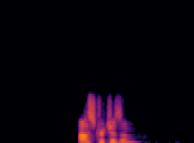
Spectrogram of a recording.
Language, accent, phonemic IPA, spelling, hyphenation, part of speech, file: English, General American, /ˈɑstɹit͡ʃˌɪzəm/, ostrichism, os‧trich‧i‧sm, noun, En-us-ostrichism.ogg
- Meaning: 1. The act of hiding, often unsuccessfully, by ducking one's head out of view 2. A policy of burying one's head in the sand, that is, ignoring the reality of a situation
